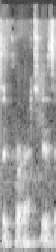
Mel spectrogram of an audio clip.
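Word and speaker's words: Sokratis: I said with the right pronunciation at the beginning when he first signed him, I got ripped apart for saying it with a Greek inflection because I tried to say it properly. It's Socrates.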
